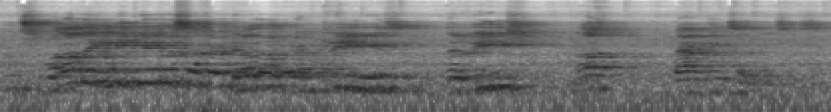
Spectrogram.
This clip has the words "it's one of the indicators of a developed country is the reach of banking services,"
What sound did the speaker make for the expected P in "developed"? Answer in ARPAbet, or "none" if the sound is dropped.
none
